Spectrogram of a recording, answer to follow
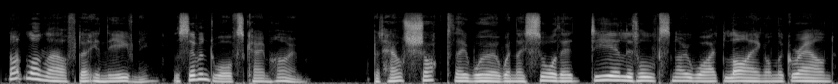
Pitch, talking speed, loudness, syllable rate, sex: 160 Hz, 200 wpm, -17 LUFS, 4.9 syllables/s, male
